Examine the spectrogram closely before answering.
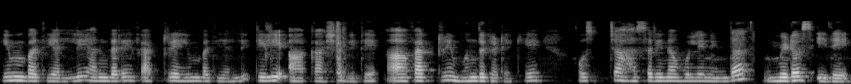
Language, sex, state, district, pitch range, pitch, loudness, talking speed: Kannada, female, Karnataka, Shimoga, 155-175 Hz, 165 Hz, -22 LUFS, 100 wpm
